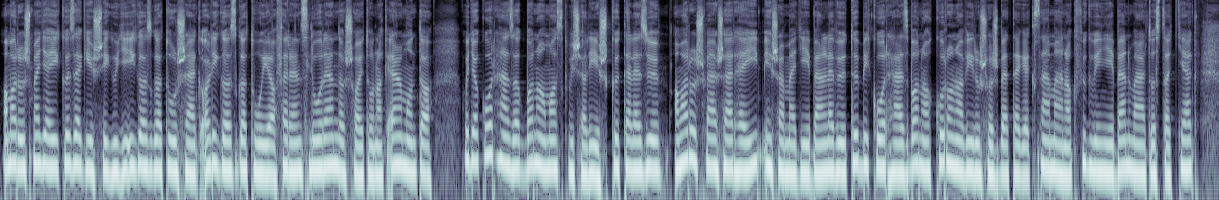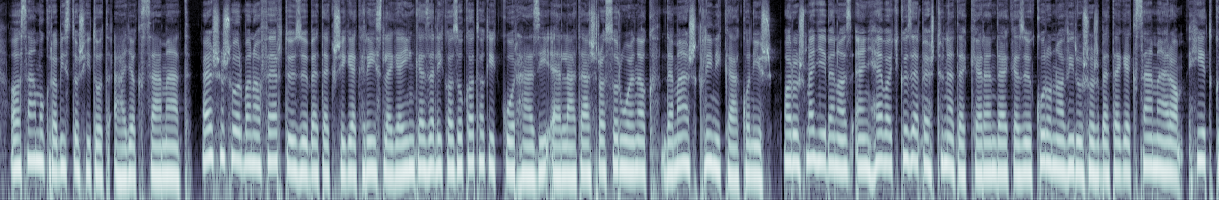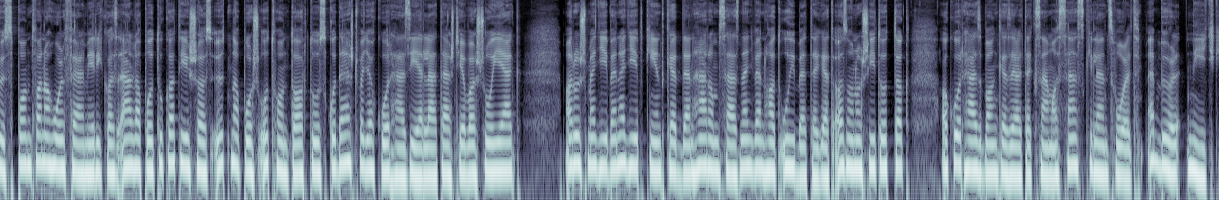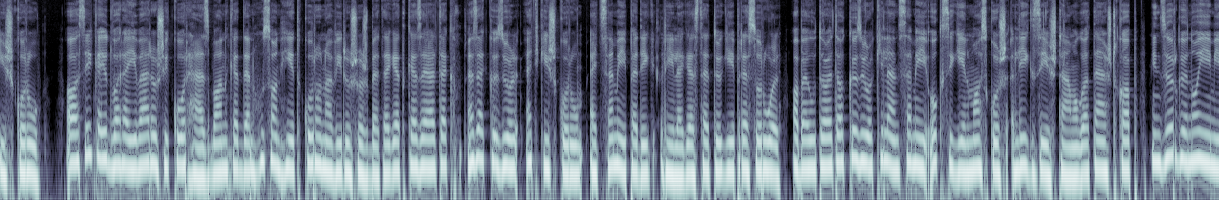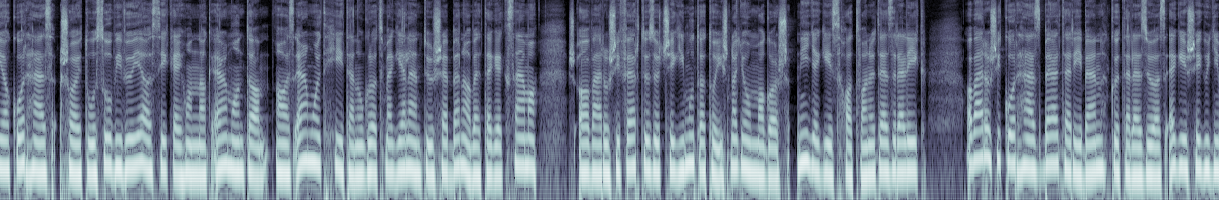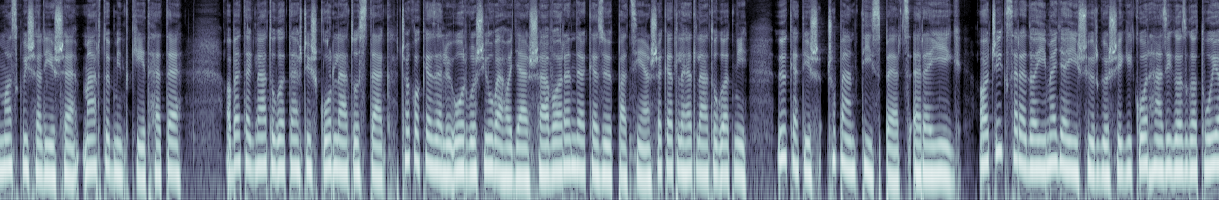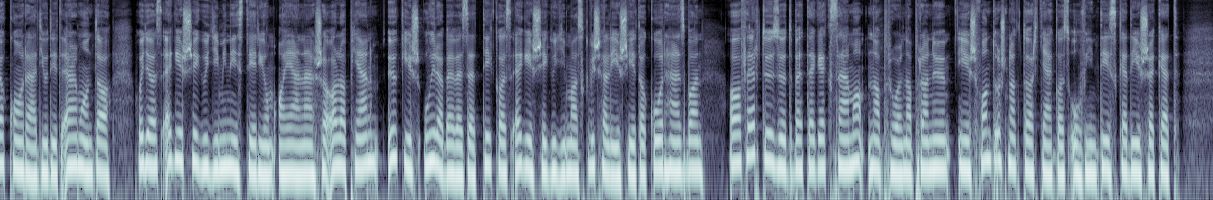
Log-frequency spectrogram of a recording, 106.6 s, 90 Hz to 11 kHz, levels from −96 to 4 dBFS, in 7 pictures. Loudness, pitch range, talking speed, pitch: -12 LUFS, 170-200 Hz, 125 wpm, 185 Hz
